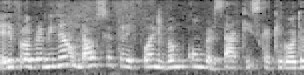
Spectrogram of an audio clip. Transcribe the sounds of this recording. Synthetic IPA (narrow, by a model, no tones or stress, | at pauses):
elɪfalowpɾɐmĩnɐ̃w̃d̪aʊsewt̪elefõnɪvɐ̃mʊkõveɾsaɾakiiskakilʊowt̪ɾ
